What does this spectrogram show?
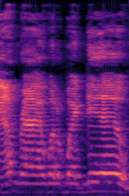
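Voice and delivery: cartoon cook character voice. Retelling his first day as a fry cook: SpongeBob voice. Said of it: "I felt a lot like SpongeBob because I had the voice for it".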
